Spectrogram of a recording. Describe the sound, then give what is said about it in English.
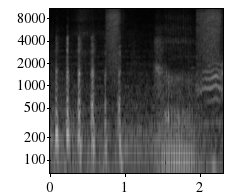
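A ship's hold cat makes a few quick chirping, trilling sounds, then settles into a steady rumbling purr that continues to the end, with no voices present. “What's this flea-ridden beast? It must be the hold cat.”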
